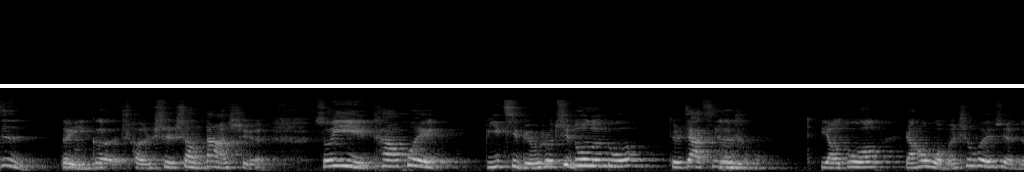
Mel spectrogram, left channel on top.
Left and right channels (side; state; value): left; silent; digital silence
